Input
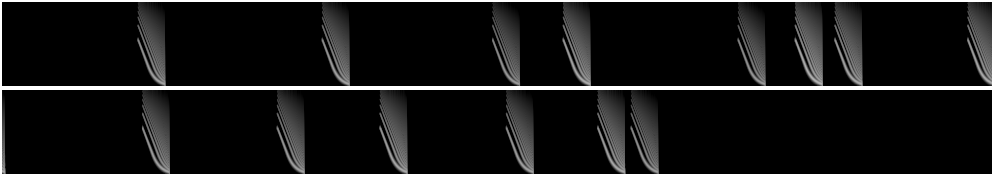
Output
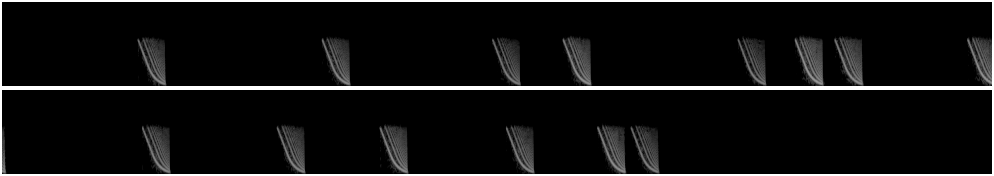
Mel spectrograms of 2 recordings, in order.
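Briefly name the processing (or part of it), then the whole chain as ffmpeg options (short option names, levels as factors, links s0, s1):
mobile call with aggressive noise cancelling: -filter_complex "[0:a]asplit=3[s0][s1][s2];[s0]afade=t=out:st=12.71:d=0.02[s3];[s1]highshelf=f=9100:g=5,afade=t=in:st=12.71:d=0.02,afade=t=out:st=13.71:d=0.02[s4];[s2]afade=t=in:st=13.71:d=0.02[s5];[s3][s4][s5]amix=inputs=3:normalize=0,highpass=f=130:p=1,afftdn=nr=22:nf=-45,volume=0.447" -ar 8000 -c:a libopencore_amrnb -b:a 10200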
